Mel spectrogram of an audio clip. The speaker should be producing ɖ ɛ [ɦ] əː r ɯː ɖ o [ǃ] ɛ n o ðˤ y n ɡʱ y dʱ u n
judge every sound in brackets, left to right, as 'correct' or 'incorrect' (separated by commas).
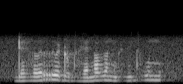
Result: correct, incorrect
